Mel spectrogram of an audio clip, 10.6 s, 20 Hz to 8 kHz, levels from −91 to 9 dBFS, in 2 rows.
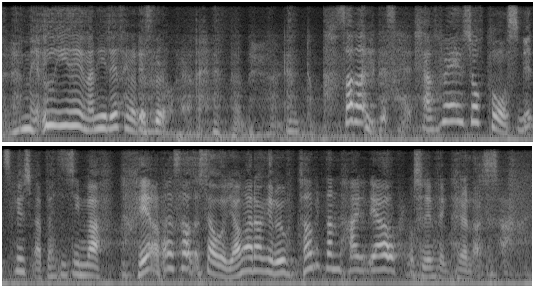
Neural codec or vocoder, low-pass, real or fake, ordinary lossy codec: codec, 16 kHz, 0.5 kbps, FunCodec, trained on LibriTTS, 25 frames a second; 7.2 kHz; fake; none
